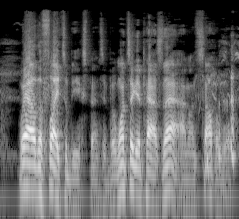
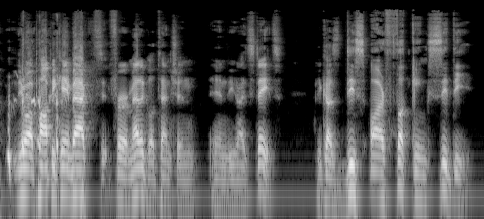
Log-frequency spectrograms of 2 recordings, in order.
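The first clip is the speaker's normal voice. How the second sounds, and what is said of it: Poor put-on Dominican accent. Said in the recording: “That sounded Russian. It didn't sound Spanish. ... I don't have a good Dominican accent. I'm working on it. It's a work in progress.”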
